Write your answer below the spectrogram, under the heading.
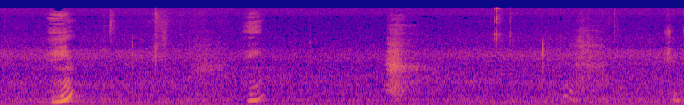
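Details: A bored Golden Retriever gives short, rising whines and grumbles, still wanting attention even after being petted and walked all day.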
